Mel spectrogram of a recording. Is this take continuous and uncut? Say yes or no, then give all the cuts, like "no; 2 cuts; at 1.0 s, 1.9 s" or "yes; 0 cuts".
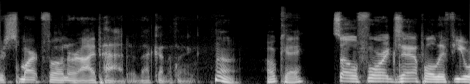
yes; 0 cuts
